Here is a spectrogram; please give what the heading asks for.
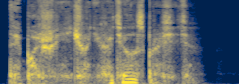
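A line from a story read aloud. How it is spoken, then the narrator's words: Whispered in ear. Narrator (Russian): прошептал ей на ушко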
